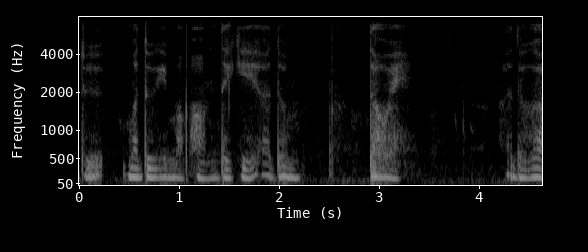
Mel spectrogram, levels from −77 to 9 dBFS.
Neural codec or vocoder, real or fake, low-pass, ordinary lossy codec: none; real; 7.2 kHz; none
